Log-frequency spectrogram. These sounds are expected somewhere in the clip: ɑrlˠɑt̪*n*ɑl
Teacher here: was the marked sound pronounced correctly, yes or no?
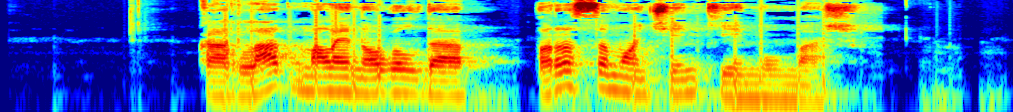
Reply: no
